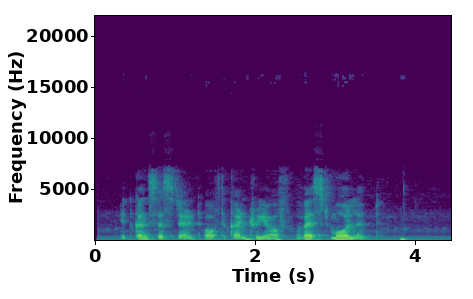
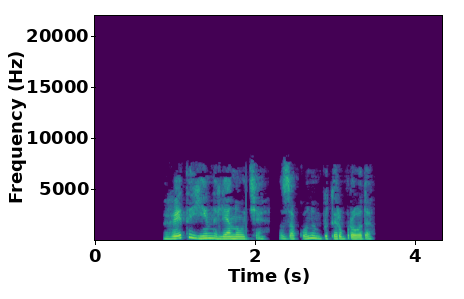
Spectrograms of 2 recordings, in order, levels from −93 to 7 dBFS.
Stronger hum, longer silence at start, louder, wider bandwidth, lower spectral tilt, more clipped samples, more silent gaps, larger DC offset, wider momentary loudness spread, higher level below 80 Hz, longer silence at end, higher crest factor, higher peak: neither; second, 0.35 s vs 0.85 s; about the same, -21 LUFS vs -19 LUFS; second, 7.2 kHz vs 8 kHz; first, -7.5 dB/octave vs -5.5 dB/octave; neither; second, none vs 2.19-2.30 s; neither; about the same, 14 LU vs 12 LU; first, -42 dBFS vs -60 dBFS; second, 0.55 s vs 0.9 s; about the same, 18 dB vs 18 dB; about the same, -2 dBFS vs -2 dBFS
